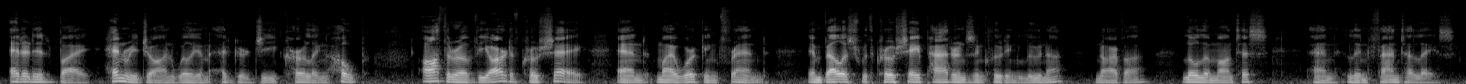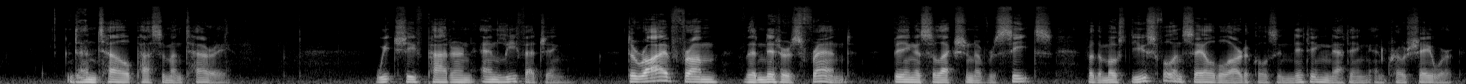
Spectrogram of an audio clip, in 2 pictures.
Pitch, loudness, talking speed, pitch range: 105 Hz, -25 LUFS, 125 wpm, 95-115 Hz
